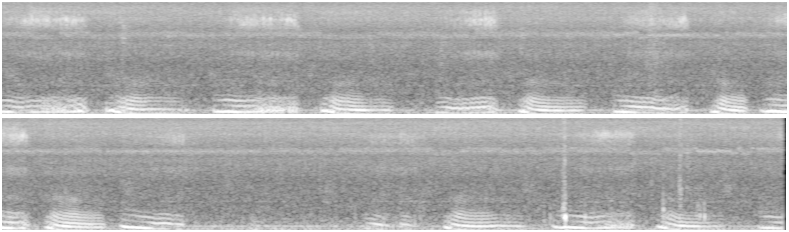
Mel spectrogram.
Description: (CHARA) taking a cat nap and snoring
